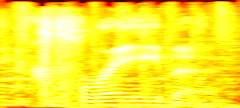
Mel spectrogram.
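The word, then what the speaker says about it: Chramer: I've been calling it Charmer for the last God knows how long, because I don't read properly. – I'm going to say Kramer. It's C-H-R-A-M-E-R. Kramer.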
